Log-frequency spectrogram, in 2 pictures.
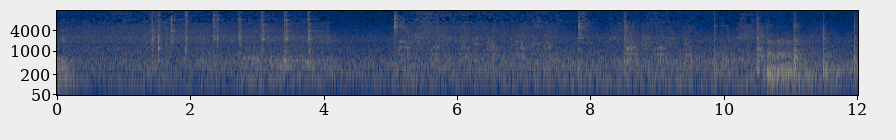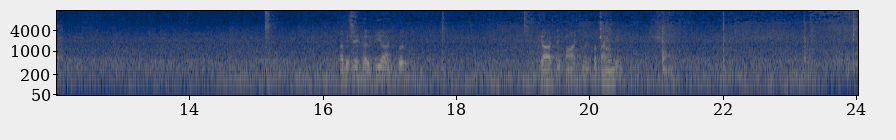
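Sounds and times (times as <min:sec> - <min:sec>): ladle scraping a pan: 0:05.1 - 0:10.6.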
